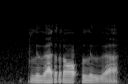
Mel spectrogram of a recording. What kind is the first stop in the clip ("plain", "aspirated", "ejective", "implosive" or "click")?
plain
